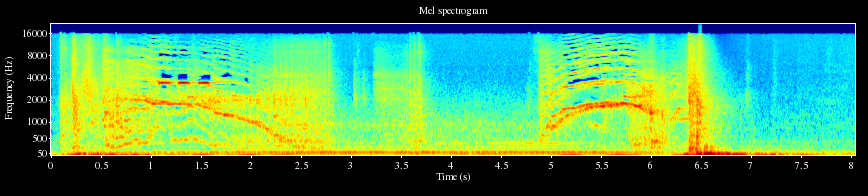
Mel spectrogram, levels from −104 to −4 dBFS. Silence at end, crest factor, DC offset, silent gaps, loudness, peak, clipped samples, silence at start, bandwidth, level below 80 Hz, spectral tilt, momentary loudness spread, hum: 0.05 s; 18 dB; under 0.1%; none; -17 LUFS; 0 dBFS; under 0.1%; 0 s; 16.5 kHz; -24 dBFS; -2.5 dB/octave; 19 LU; none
